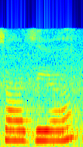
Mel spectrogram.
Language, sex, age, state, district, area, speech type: Urdu, female, 18-30, Uttar Pradesh, Gautam Buddha Nagar, rural, spontaneous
